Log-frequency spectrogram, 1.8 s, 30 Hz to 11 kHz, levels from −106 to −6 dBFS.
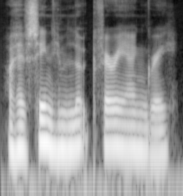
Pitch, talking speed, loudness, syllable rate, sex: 125 Hz, 230 wpm, -16 LUFS, 5.4 syllables/s, male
